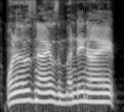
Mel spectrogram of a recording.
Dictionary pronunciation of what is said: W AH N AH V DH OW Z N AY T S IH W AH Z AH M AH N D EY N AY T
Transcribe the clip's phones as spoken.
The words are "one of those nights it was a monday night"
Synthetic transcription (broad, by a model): W AH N AH V DH OW Z N AY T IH W AH Z AH M AH N D EY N AY T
